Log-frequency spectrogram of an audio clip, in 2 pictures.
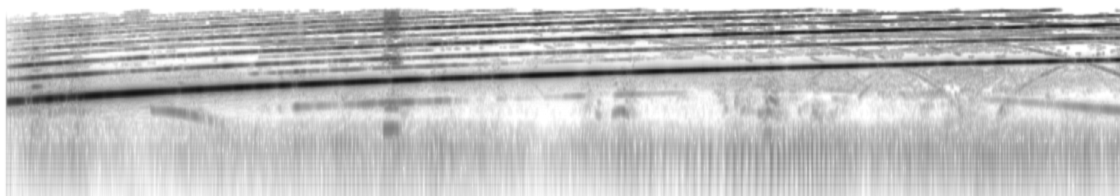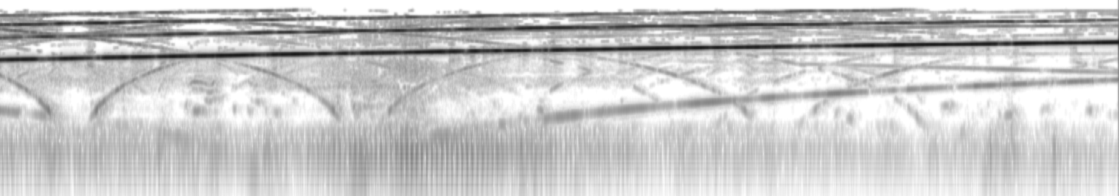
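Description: A single loud electronic test tone played through a DJ truck's loudspeaker stack for a sound check, gliding slowly and steadily upward in pitch from low to high over about twenty seconds, with overtones sweeping up alongside it.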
